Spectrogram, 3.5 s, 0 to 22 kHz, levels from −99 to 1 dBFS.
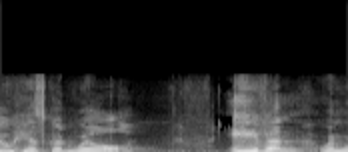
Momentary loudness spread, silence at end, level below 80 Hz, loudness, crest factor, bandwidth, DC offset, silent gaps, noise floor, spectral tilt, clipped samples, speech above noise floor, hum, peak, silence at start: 11 LU; 0 s; -76 dBFS; -22 LUFS; 18 dB; 11.5 kHz; under 0.1%; none; -53 dBFS; -5.5 dB/octave; under 0.1%; 31 dB; none; -4 dBFS; 0 s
